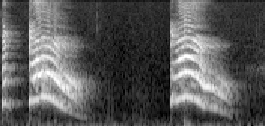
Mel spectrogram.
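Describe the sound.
A young boy in bed early in the morning gives two loud, drawn-out cawing calls, each sliding downward in pitch with a short pause between them, imitating a crow.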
